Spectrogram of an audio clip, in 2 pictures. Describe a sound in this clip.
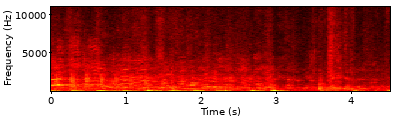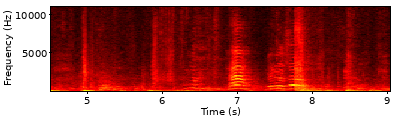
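A door shuts.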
